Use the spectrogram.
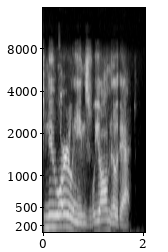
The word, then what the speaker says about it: New Orleans: pronounce it, it'd be New Orleans. New Orleans. Yeah. New Orle. But it's New Orleans. We all know that it's Nins. You have to stress the leans.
